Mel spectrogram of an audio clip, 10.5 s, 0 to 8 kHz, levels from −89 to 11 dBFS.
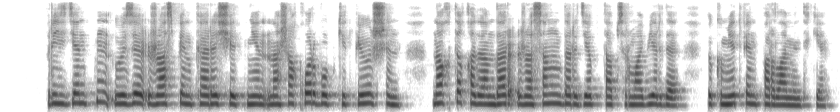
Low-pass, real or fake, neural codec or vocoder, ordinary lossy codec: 7.2 kHz; real; none; none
